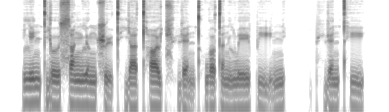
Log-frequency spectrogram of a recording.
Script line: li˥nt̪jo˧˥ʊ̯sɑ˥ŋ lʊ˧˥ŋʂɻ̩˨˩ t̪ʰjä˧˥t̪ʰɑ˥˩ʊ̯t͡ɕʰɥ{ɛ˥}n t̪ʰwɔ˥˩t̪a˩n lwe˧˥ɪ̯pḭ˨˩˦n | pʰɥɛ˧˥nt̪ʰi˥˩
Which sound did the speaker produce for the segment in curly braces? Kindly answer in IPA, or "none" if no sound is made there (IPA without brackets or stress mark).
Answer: ɛ̰˨˩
